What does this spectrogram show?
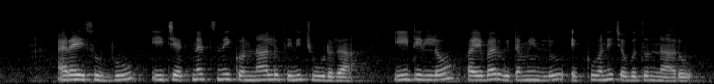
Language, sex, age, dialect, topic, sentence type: Telugu, female, 25-30, Central/Coastal, agriculture, statement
